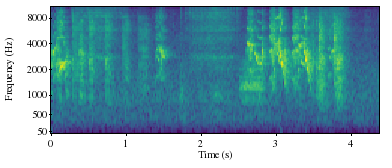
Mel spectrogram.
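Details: Two mynas sitting on a window grill and making various calls: harsh, rasping squawks and clicking chatter in irregular bursts, a brief pause midway, then a louder cluster of grating notes, over a steady low hum.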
